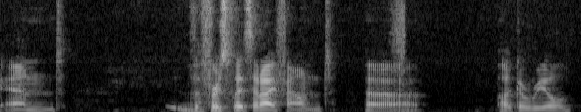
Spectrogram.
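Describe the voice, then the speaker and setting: A man in his thirties, a guest in a casual conversation, talking in a reflective, unhurried way with fillers. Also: fairly low pitch, creaky, darkish tone.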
